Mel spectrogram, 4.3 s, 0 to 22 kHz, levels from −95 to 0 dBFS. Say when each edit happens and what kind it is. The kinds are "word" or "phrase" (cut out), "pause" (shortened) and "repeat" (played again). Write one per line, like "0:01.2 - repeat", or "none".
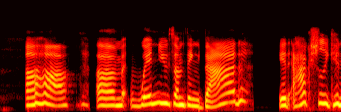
0:01.6 - word
0:02.1 - word
0:02.5 - word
